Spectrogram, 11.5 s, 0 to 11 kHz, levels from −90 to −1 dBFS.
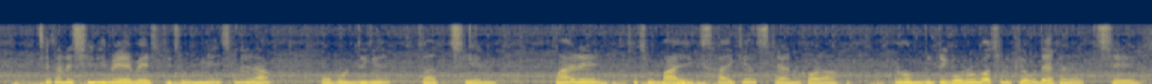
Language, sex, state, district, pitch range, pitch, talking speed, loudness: Bengali, female, West Bengal, Dakshin Dinajpur, 275-330 Hz, 295 Hz, 110 wpm, -16 LUFS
